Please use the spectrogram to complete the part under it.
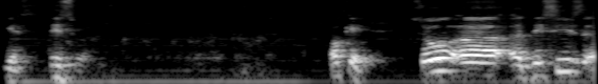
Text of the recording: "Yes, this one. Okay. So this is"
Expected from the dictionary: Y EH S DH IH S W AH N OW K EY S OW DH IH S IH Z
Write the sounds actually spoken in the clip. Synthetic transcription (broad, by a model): Y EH S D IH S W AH OW K EY S OW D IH S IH Z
